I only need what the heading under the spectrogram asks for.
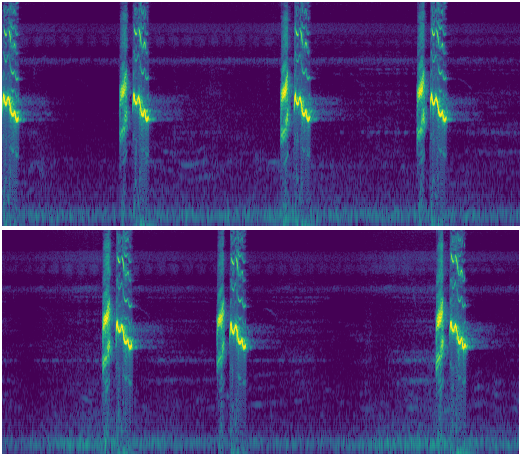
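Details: Sooty-headed bulbul used to provoke rival birds: sharp two-part notes, scratchy then downslurred and whistled, repeated seven times at uneven intervals of one to two seconds over a faint hum.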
